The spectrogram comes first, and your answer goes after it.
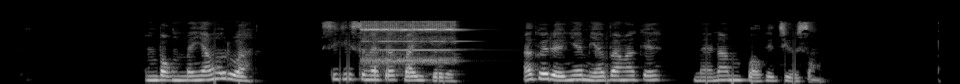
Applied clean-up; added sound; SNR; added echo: classical method log-MMSE.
